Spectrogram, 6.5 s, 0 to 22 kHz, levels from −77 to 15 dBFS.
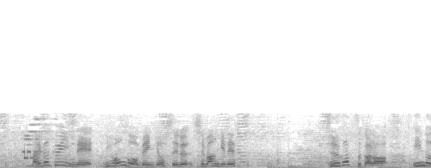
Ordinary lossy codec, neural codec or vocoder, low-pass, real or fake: MP3, 32 kbps; none; 7.2 kHz; real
